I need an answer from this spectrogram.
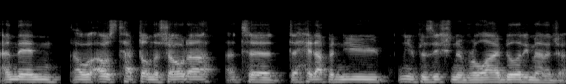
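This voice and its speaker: At a fairly quick pace, a man speaks in a medium pitch with hardly any pauses. His intonation is monotone and flat. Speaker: engineering manager. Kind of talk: podcast interview.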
